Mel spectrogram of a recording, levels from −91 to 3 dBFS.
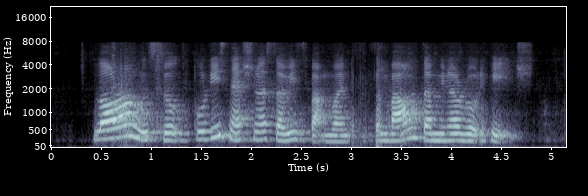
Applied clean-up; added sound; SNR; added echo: neural separator model SepFormer DNS4.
